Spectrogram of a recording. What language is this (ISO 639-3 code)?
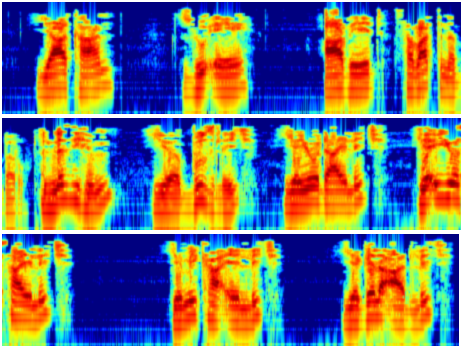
amh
